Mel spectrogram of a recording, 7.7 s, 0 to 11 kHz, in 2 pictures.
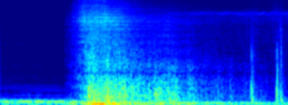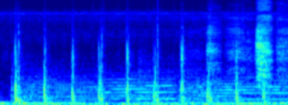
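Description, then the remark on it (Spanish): After a brief rushing burst, quick, evenly spaced running footsteps of an officer thud along at a steady pace as he runs into a shed, moderately loud, with no voices. “Seguramente fue el 24 de septiembre cuando entró corriendo al galpón un oficial que estaba eufórico.”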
